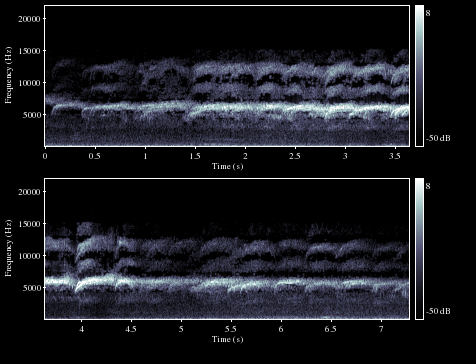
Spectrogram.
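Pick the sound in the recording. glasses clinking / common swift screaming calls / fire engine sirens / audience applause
common swift screaming calls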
